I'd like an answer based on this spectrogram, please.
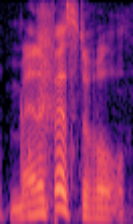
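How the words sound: It is said in a put-on elf voice.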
